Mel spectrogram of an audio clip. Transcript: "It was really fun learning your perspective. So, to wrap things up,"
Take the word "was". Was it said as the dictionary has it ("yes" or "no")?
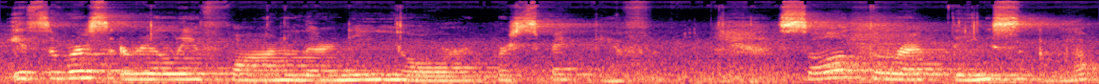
no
